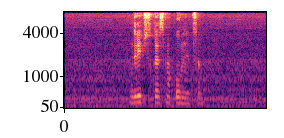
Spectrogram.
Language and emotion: Russian, neutral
